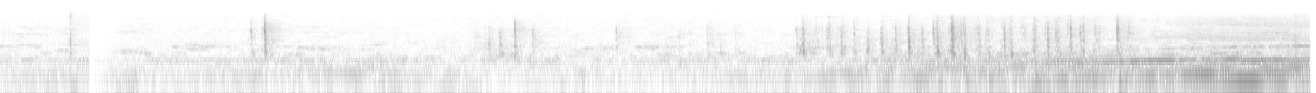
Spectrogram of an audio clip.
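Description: Keys clack on a computer keyboard as a KRA PIN is entered, scattered taps at first, then a quicker, denser burst of typing over a faint background hum.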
